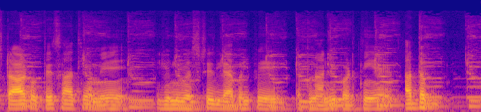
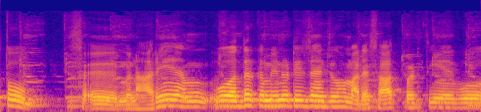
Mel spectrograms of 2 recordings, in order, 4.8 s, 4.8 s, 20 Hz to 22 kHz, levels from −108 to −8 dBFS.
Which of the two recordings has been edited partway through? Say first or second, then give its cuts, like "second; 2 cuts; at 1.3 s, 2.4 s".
second; 1 cut; at 2.1 s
